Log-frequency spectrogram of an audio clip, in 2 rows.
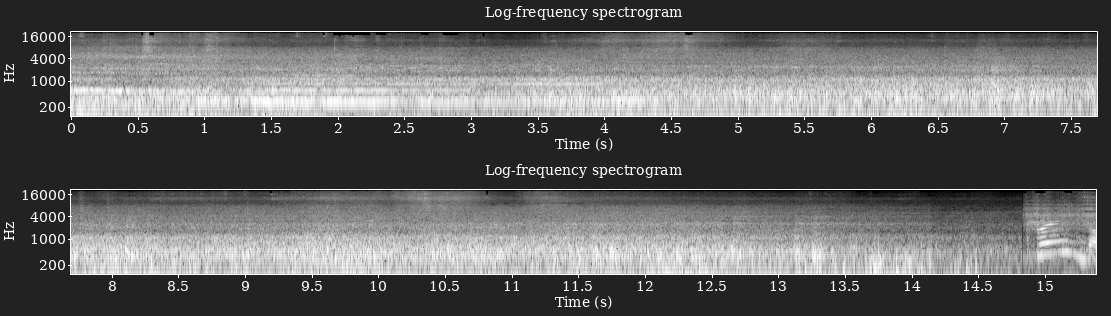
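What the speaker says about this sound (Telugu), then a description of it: "అనంతపురం రైల్వే స్టేషన్ ట్రైన్ వస్తుంది ఐసీఎఫ్ కోచెస్ తోటి, వ్యాప్ 7 లోకోమోటివ్ తోటి." A passenger train with ICF coaches hauled by a WAP-7 electric locomotive rolls steadily into Anantapur railway station, a loud continuous rumble of wheels and carriages with a brief squeal near the end.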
